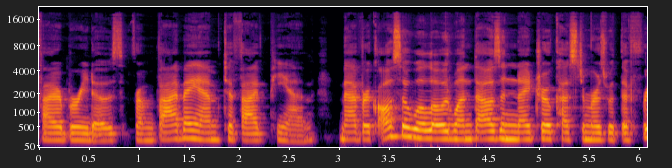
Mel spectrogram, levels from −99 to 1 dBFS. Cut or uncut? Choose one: cut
